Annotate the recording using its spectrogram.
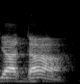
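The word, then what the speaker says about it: ידע: Now the root word here is Hebrew Strong's 3045 yada. Yad, it's like a yad ya. Yada is how it's pronounced in modern Hebrew.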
